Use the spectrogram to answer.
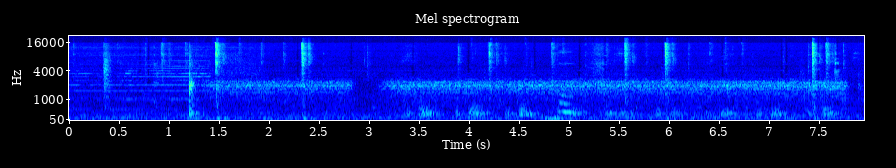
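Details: Soft, regular pulsing beats around 110 a minute over a steady machine hum: a normal early fetal heartbeat on ultrasound at about 5–6 weeks by crown-rump length, in a pregnancy after 5½ years of infertility.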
